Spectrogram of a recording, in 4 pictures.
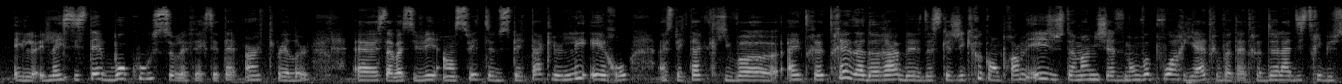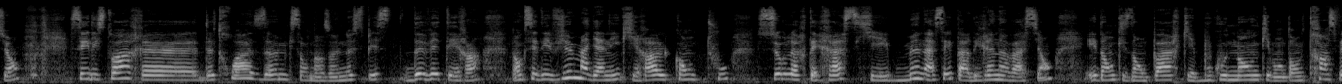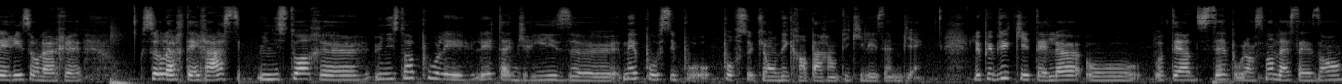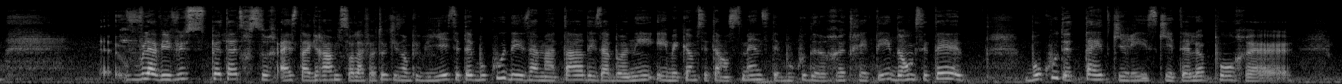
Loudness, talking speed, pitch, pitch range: -30 LUFS, 200 wpm, 215 Hz, 195-235 Hz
